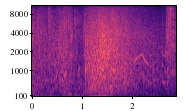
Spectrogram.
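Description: A large splash of water bursts up as a shark leaps out.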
